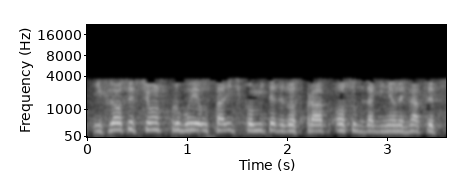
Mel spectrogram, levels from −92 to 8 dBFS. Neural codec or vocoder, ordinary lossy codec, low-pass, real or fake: autoencoder, 48 kHz, 32 numbers a frame, DAC-VAE, trained on Japanese speech; MP3, 16 kbps; 3.6 kHz; fake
